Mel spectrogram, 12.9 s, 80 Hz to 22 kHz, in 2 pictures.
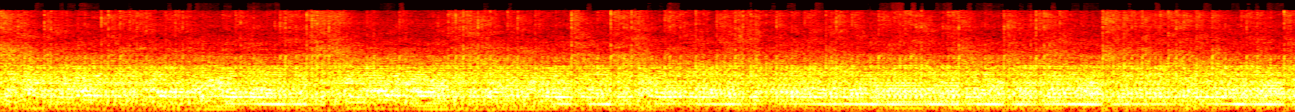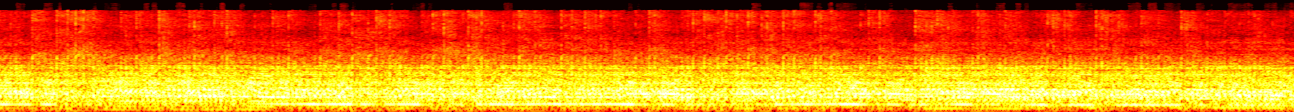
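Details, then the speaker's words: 1987 Kawasaki KX125 two-stroke dirt bike after fixing a gas leak, running without expansion pipe; loud, raspy crackle holding a steady fast idle, runs evenly without stumbling or dying, no leaks. "we'll start up again and let it run for a bit get that oil circulating and uh hear how it sounds now that there's no gas leak"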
